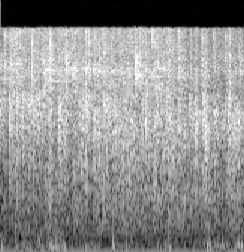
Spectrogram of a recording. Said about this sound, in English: Please, let's clap for him.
